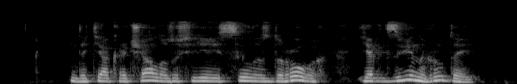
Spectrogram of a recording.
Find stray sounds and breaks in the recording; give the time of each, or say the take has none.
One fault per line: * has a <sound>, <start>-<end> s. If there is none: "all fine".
all fine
